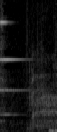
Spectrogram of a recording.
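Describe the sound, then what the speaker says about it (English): A single bicycle bell rings once at the start as a timer signal in a council chamber, a bright metallic ding that fades over about half a second, followed by faint room noise and murmuring. "Can we have a demonstration of the bicycle bell?"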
